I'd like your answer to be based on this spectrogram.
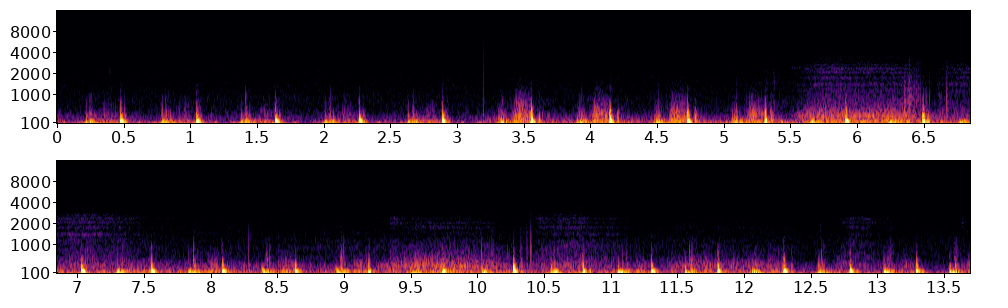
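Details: Heart heard through a stethoscope with a lav mic after heavy caffeine intake, in a recording meant to make the rhythm irregular: rapid, uneven thumps with brief rustling breath or movement noise.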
